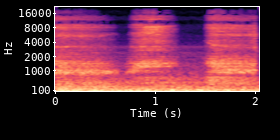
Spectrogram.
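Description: A voice imitates heavy, nauseous breathing, three strong gasping breaths in an even rhythm, close and fairly loud with no words.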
